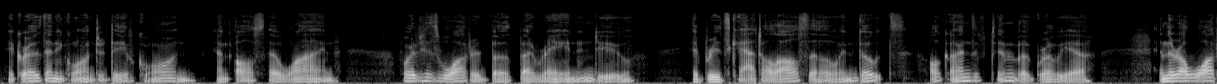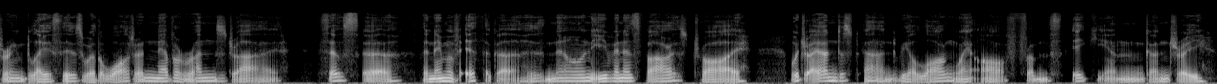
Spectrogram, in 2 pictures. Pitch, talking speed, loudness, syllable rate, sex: 145 Hz, 165 wpm, -20 LUFS, 4.4 syllables/s, female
